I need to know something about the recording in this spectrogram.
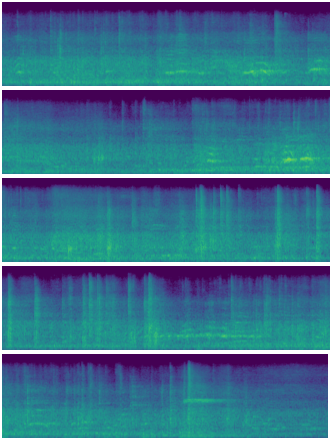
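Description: Ice hockey rink during play: indistinct distant shouting from players and onlookers, mixed with scattered sharp clacks of sticks and puck on the ice and boards.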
